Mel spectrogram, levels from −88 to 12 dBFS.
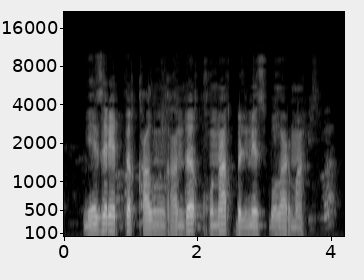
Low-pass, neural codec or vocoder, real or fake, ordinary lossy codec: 9.9 kHz; none; real; AAC, 32 kbps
